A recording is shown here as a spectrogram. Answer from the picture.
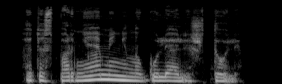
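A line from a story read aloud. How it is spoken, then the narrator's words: Mumbling with full mouth. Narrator (Russian): промямлила Комарова с набитым ртом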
